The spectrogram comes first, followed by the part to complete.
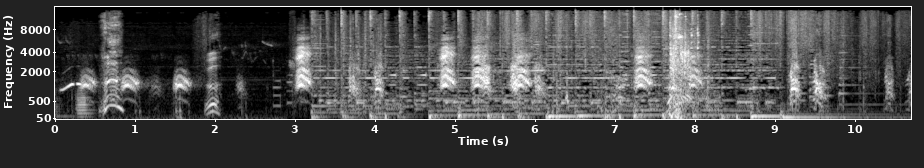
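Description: A crow cawing over and over on top of background music, from about three seconds in until near the end. It is preceded by a man's short wordless vocal sounds.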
